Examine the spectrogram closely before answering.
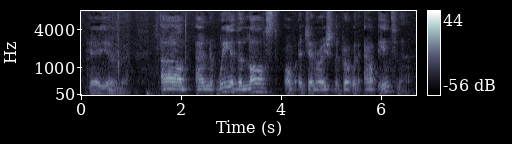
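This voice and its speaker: Over noticeable background noise, a man with an English accent and medium pitch speaks at a fairly slow pace with lively intonation. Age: 50s. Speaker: podcast co-host. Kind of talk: heated debate. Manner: animated.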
